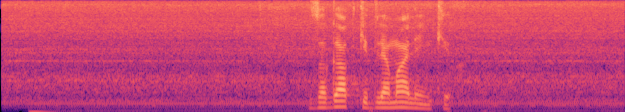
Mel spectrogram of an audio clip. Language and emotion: Russian, neutral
